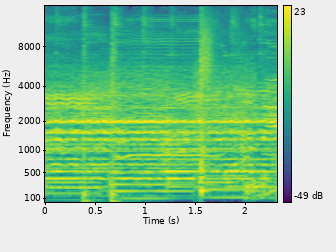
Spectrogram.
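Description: Live pit-band music heard through a keyboard player's in-ear monitor mix: sustained keyboard chords over a pulse of low thuds.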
